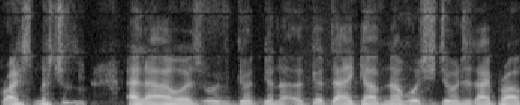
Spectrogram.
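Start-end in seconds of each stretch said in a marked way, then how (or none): 1.4-3.5 put-on British accent. Joking that a man now talks proper english: put-on british accent. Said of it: "He talks in proper English now, an actual British accent".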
